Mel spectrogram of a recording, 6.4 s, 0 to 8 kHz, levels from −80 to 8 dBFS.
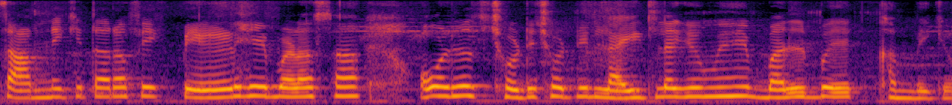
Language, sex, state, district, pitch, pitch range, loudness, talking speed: Hindi, female, Bihar, Lakhisarai, 250 Hz, 225-260 Hz, -14 LUFS, 190 wpm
